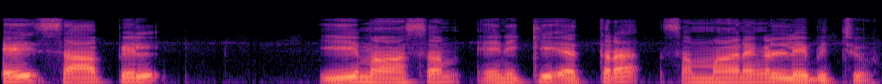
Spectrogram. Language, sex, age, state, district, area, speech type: Malayalam, male, 45-60, Kerala, Wayanad, rural, read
